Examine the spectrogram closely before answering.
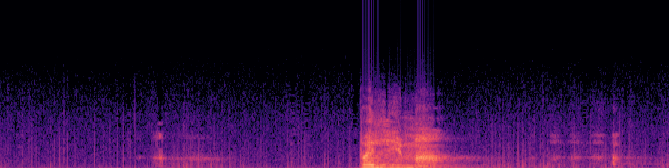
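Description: A young woman speaks weakly and softly.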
